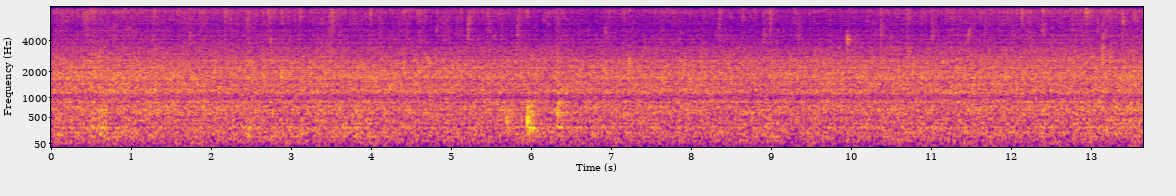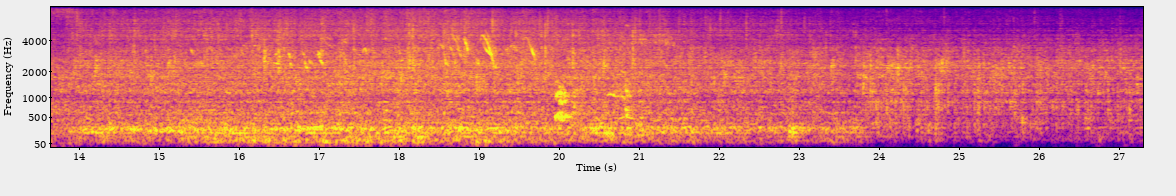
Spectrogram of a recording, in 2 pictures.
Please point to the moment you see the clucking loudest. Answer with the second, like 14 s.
20 s.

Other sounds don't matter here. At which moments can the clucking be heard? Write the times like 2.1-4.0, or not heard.
15.2-21.6.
